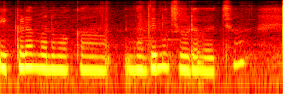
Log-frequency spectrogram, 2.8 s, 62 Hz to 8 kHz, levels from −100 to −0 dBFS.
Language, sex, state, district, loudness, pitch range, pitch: Telugu, female, Telangana, Nalgonda, -24 LUFS, 220-240 Hz, 225 Hz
